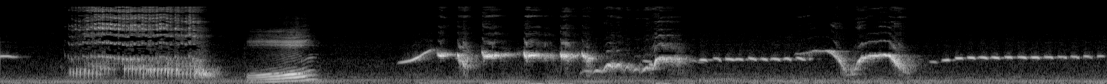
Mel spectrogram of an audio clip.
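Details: Talkative common hill myna opens with a harsh, rasping burst, then a stuttering run of clear whistled notes that dip and rise, ending in a steady pulsed whistle. Faint hum throughout.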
